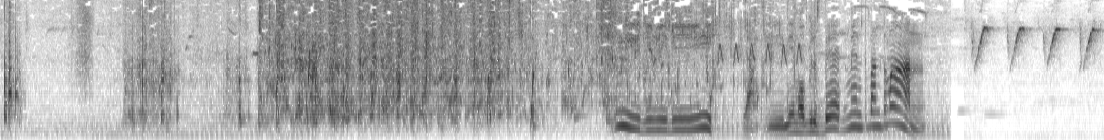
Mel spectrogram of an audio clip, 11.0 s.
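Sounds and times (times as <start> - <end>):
water splashing and sloshing: 1.2 - 8.7.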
